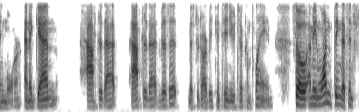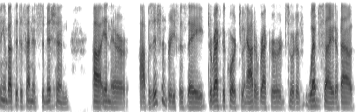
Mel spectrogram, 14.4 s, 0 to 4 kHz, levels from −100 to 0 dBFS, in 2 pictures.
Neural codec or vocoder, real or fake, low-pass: codec, 16 kHz, 16 kbps, FreqCodec, larger model; fake; 3.6 kHz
